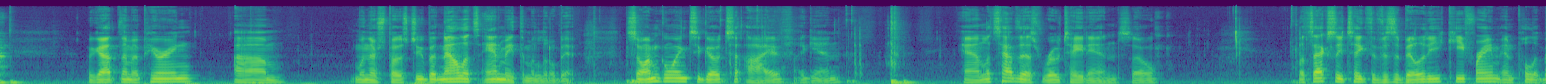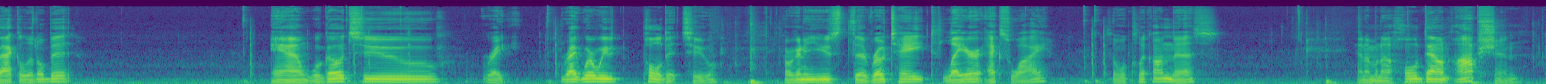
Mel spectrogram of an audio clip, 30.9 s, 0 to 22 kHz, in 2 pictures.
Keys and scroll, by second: 0.0 space.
